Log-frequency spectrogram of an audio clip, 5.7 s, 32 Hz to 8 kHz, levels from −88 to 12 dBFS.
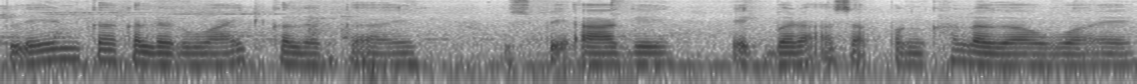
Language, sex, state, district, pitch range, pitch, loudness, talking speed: Hindi, male, Gujarat, Gandhinagar, 115-125 Hz, 120 Hz, -19 LUFS, 170 wpm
